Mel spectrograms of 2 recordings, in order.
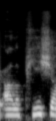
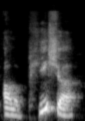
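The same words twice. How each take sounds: First: Said in the usual way. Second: Loud, drawn-out disbelief; incredulous echo. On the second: Retold or imitated. Caller echoing the company's side effect, incredulous. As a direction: repeat the word slowly and loudly, appalled. Her shocked reply, retold.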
